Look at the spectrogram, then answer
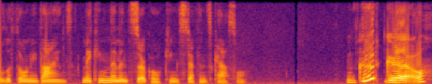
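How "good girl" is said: loud witch cheer; yelled. A narrator's reading. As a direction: yell encouragement. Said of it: "Lucinda yelled".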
